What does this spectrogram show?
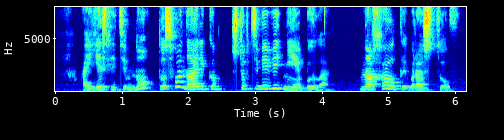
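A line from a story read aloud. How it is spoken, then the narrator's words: Nasty giggle. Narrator (Russian): Сергуня мерзко хихикнул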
